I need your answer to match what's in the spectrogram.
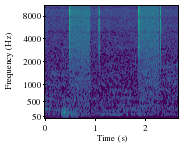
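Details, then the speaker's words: MacBook Pro keyboard with a misaligned keycap, possibly from thermal expansion; each press gives two separate sharp ticks instead of one clean click. "also there is dual sound"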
